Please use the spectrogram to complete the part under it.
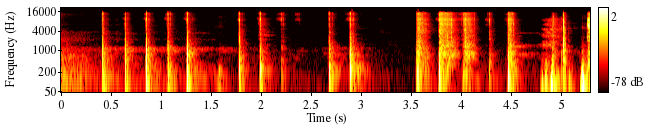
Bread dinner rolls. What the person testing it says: they sound sort of hollow so these are perfect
